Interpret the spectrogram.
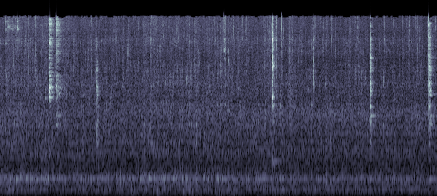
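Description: Mutton and yogurt frying in oil in a steel pressure cooker: a steady sizzle under a steady hum, with a few light clinks of the slotted spoon against the pot as it is stirred.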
